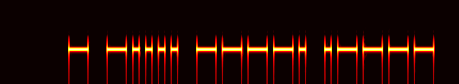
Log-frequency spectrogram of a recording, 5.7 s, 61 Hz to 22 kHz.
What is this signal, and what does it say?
Morse code, heard as a keyed tone, about 15 wpm, 700 Hz. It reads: T691
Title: Numbers - Contest Style - 4-Digit 15wpm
